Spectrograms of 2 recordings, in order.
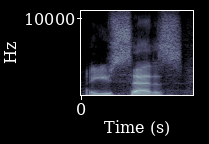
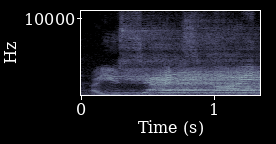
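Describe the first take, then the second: First: Said in the usual way. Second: High, distant echoing yell; yelled over cliff. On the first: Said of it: "I will satisfy your request". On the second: Pretend. Host satisfying a viewer's request, high yell over the cliff. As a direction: call it out far into a canyon. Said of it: "yelled over the cliff".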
